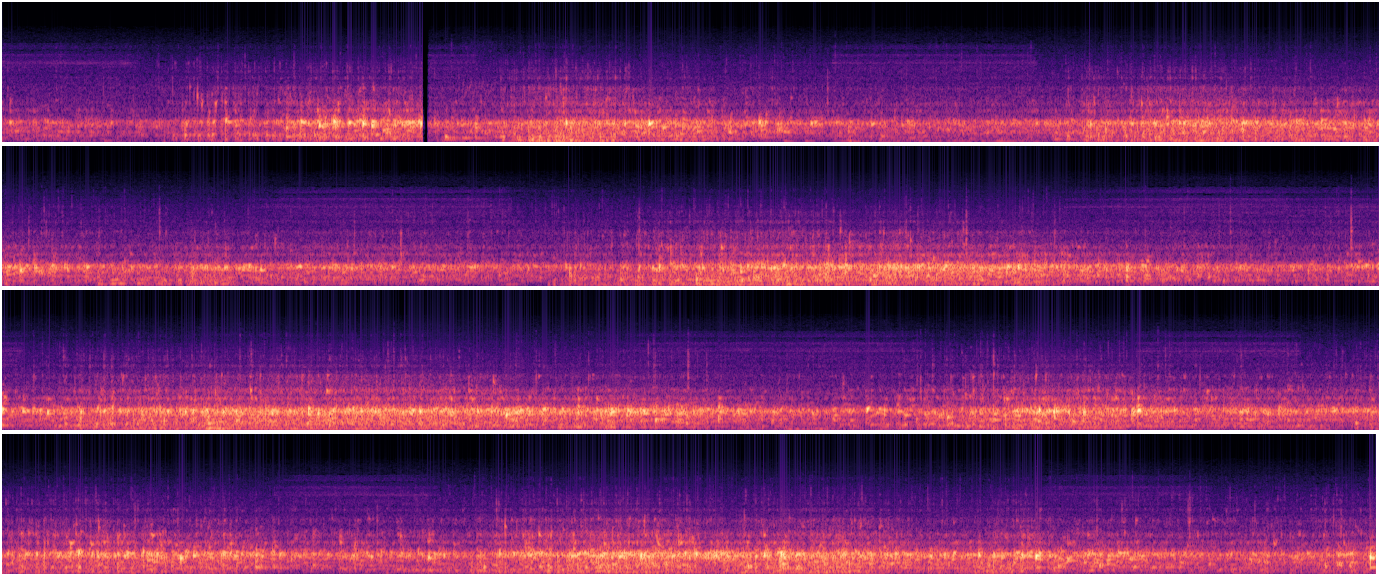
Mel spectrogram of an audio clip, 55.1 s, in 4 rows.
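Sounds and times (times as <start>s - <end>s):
muffled underwater rush: 0.0s - 55.0s
water gurgling: 0.0s - 55.0s.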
